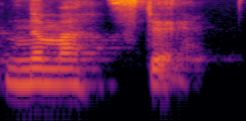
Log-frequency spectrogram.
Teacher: It's actually pronounced more like Namaste. So the emphasis is on the second syllable by my Indian family and teachers.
